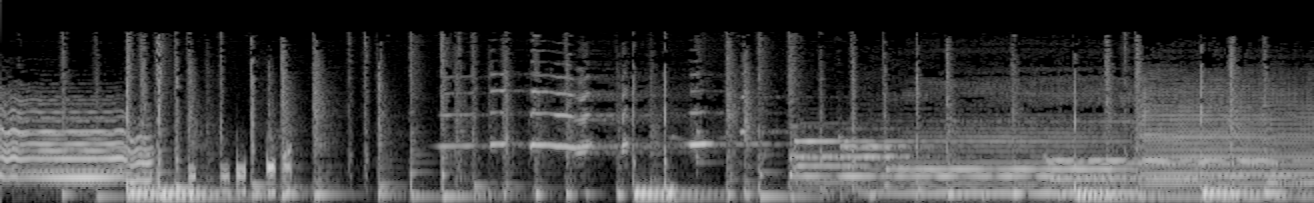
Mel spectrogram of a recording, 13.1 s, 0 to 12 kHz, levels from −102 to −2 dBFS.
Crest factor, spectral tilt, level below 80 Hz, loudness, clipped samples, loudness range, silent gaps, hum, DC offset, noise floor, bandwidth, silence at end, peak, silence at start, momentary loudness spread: 18 dB; -7.5 dB/octave; -46 dBFS; -33 LUFS; under 0.1%; 7 LU; none; none; under 0.1%; -53 dBFS; 7.6 kHz; 0 s; -16 dBFS; 0 s; 13 LU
